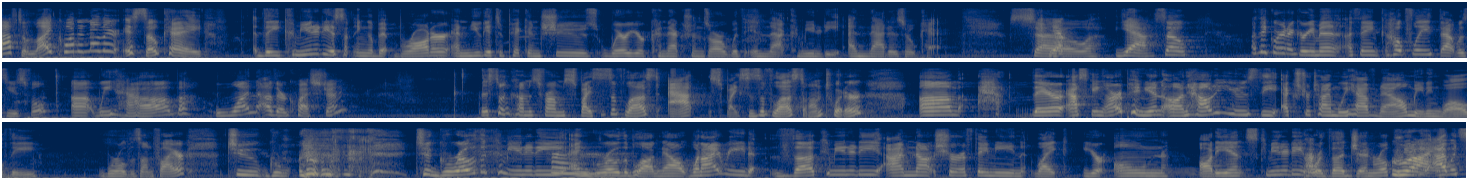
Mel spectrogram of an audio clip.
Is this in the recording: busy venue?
no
